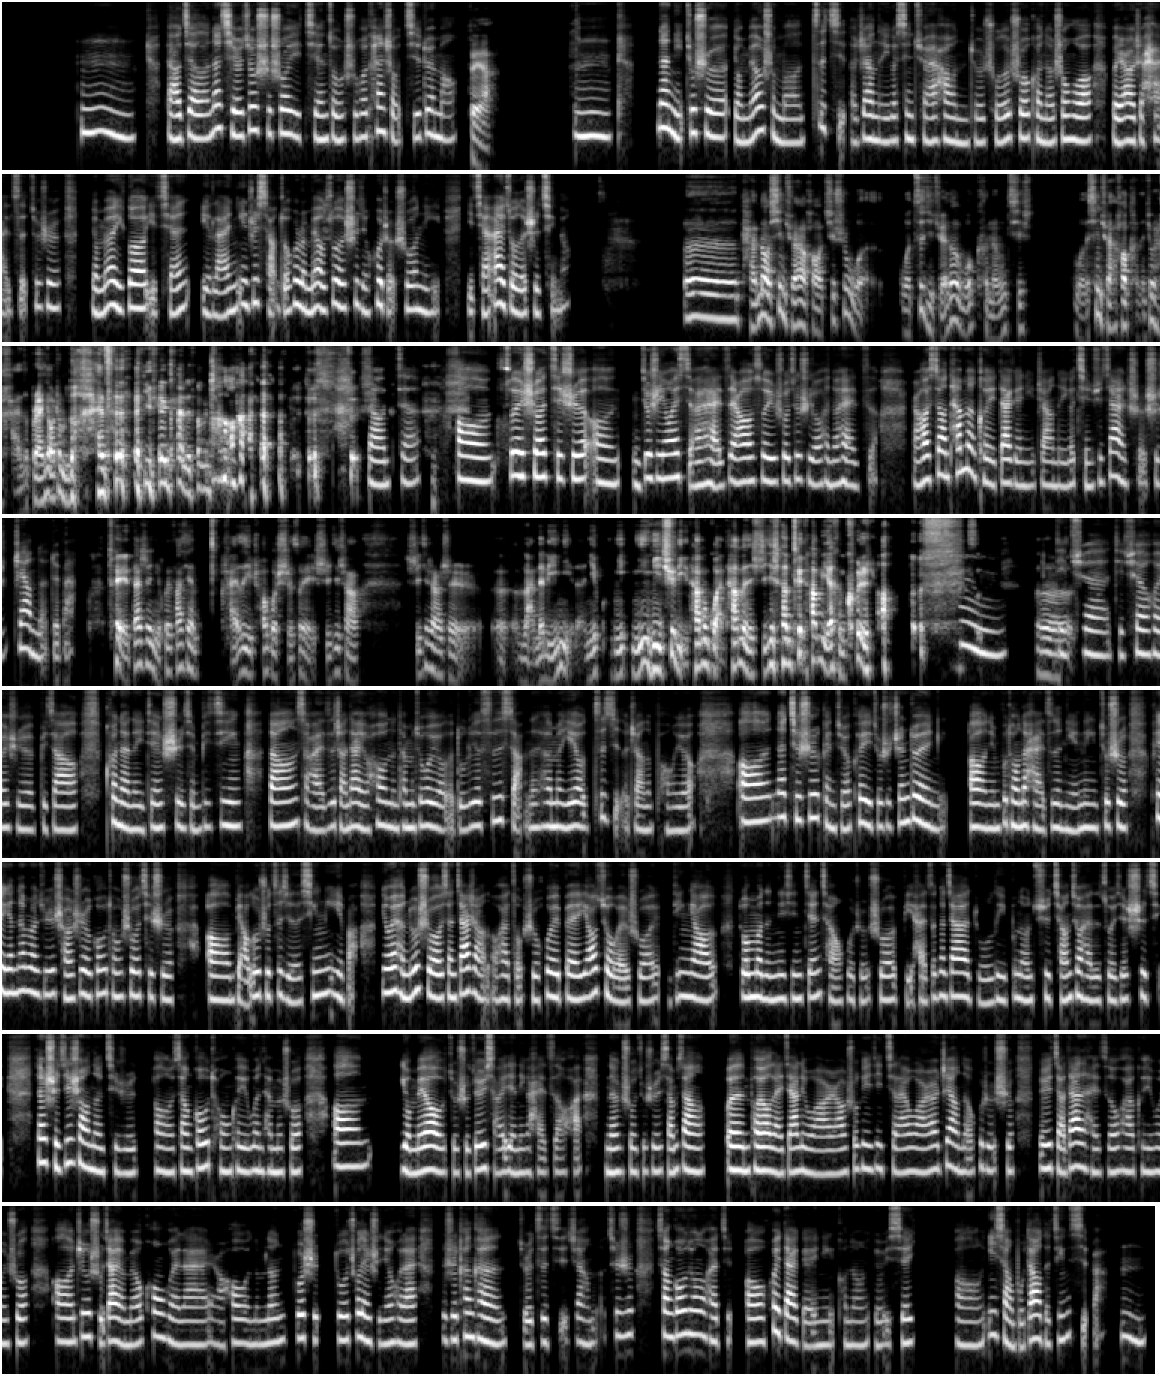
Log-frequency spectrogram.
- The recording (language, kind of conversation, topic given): Chinese, advice, 子女离家后，空巢期的孤独感该如何面对并重建自己的生活？
- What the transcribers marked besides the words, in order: other background noise; other noise; teeth sucking; laughing while speaking: "这么多孩子，一边看着他们长大"; laughing while speaking: "哦"; laugh; laughing while speaking: "所以说"; tsk; teeth sucking; laughing while speaking: "去理他们、管他们实际上对他们也很困扰"; teeth sucking; tapping; teeth sucking; teeth sucking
